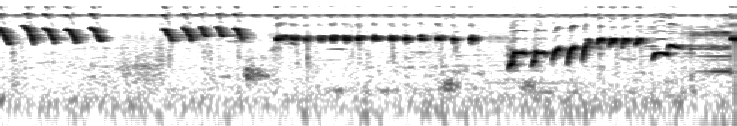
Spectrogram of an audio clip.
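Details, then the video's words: Master song of a white-rumped shama in a backyard aviary, recorded in the afternoon for training: quick runs of bright descending notes, then a sustained buzzy trill, then rising slurred whistles climbing in a series. "MASTERAN MURAI BATU"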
